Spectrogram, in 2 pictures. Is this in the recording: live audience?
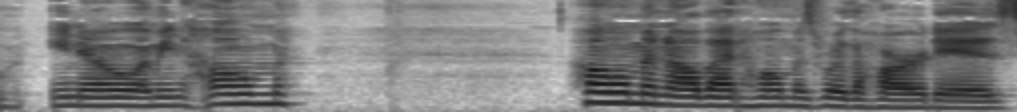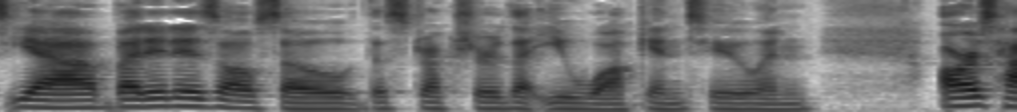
no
